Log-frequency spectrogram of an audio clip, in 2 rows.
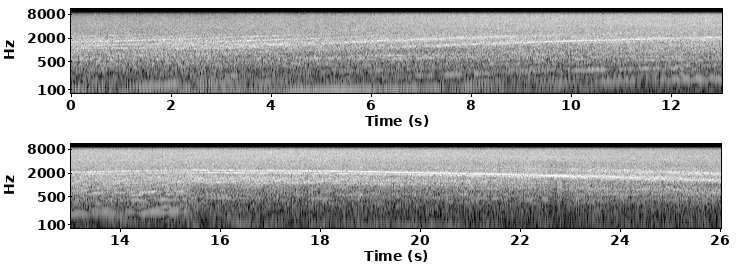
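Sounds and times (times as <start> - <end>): high whine: 0.0 - 26.0
loud rush of noise: 0.0 - 26.0
turbocharged car engine revving: 0.0 - 26.0.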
